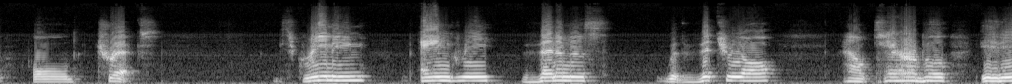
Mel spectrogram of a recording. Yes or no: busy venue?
no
